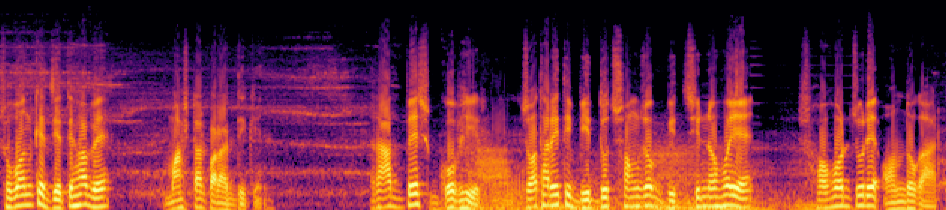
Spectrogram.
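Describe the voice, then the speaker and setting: A man narrating a scripted ghost story in a measured, suspenseful way. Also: mid-range voice, animated, darkish tone, slight background noise. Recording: music bed under the voice. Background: background music.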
